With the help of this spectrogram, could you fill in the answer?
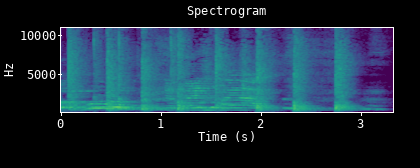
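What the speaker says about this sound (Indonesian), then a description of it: "tepuk tangan dulu" An audience claps at a Puteri Indonesia pageant event honoring a civil engineering student from Papua, with bursts of dense applause in clear rhythmic spurts, close and fairly loud throughout.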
